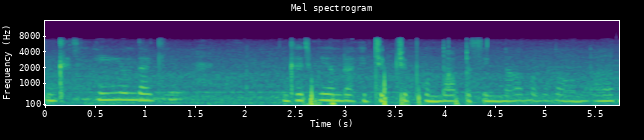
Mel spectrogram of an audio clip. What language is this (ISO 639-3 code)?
doi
